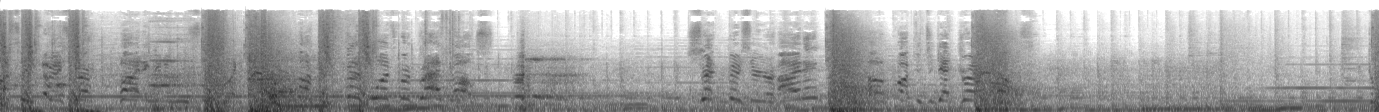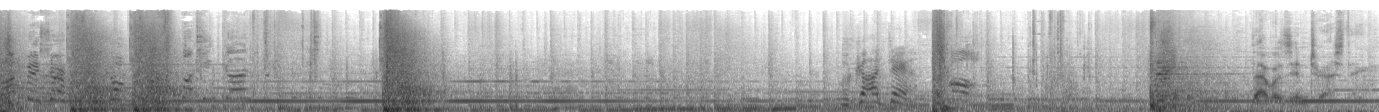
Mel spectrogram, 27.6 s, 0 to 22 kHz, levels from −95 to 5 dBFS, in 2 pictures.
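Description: No technical faults can be heard anywhere in the audio, and the signal holds steady and continuous throughout.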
